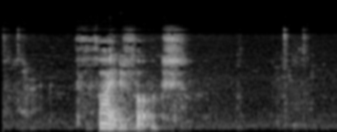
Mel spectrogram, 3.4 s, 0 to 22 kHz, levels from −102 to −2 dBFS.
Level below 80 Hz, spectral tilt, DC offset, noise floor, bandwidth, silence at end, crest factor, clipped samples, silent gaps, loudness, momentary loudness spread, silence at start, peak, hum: -82 dBFS; -3.5 dB/octave; under 0.1%; -69 dBFS; 10 kHz; 0.5 s; 24 dB; under 0.1%; none; -29 LUFS; 22 LU; 0.2 s; -10 dBFS; none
